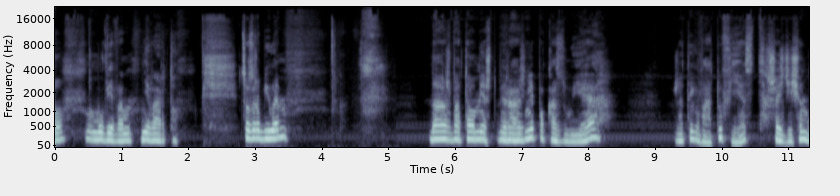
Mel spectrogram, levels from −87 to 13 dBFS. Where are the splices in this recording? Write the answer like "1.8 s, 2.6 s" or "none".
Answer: 5.0 s, 6.5 s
